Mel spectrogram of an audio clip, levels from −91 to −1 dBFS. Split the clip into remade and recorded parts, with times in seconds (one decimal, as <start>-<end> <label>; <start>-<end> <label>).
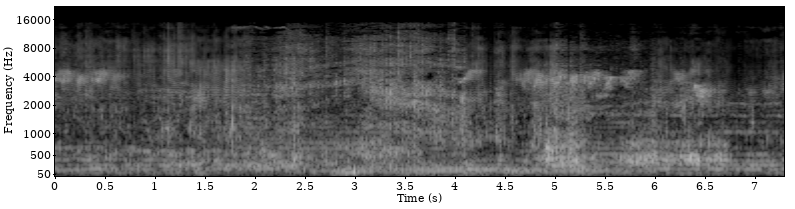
0.0-1.9 remade; 1.9-4.1 recorded; 4.1-5.0 remade; 5.0-6.0 recorded; 6.0-7.3 remade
